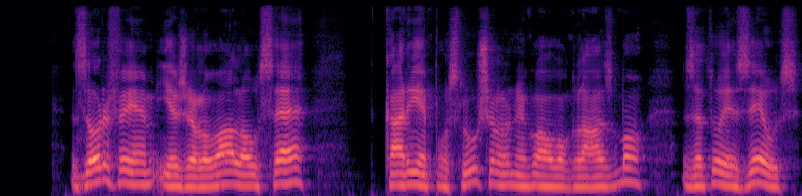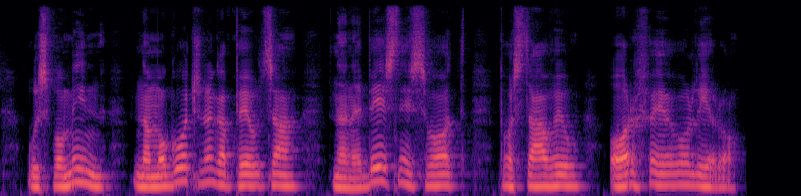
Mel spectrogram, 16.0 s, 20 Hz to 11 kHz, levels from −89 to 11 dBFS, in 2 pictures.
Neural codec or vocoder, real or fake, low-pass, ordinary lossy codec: none; real; 9.9 kHz; none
